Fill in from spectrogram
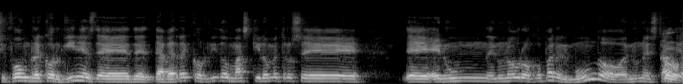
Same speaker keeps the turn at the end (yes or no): yes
